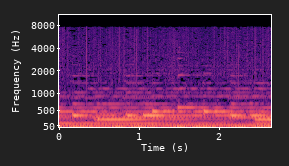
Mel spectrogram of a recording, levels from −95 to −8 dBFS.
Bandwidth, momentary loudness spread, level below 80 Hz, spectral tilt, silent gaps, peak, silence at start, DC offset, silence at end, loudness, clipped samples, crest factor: 8 kHz; 5 LU; -40 dBFS; -7.5 dB/octave; none; -18 dBFS; 0 s; under 0.1%; 0 s; -33 LUFS; under 0.1%; 12 dB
